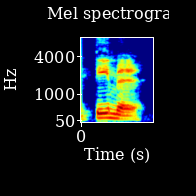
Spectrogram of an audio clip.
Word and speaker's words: Demel: It's gotten butchered, but yeah, the original pronunciation is actually Demel, which is impossible to say in English.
